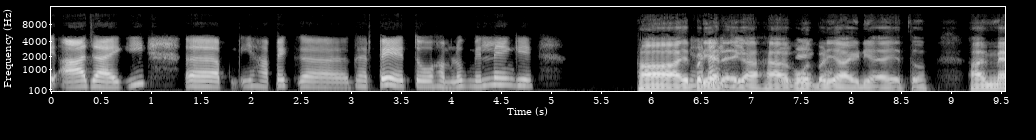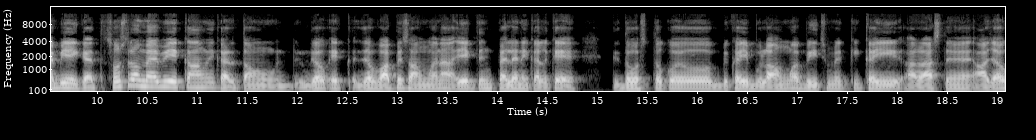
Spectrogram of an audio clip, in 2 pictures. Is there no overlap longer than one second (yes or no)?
no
